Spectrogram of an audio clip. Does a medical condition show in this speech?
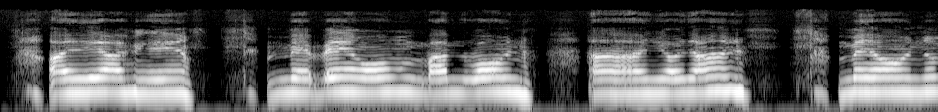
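Yes: ALS; diagnosed at about age 35.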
